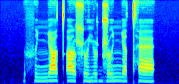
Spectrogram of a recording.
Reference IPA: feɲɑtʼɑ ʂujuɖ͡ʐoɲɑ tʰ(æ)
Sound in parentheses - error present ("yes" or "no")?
no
